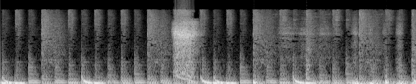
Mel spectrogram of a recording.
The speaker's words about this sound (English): It's a preemptive sniff. Oh, before the big sniff.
